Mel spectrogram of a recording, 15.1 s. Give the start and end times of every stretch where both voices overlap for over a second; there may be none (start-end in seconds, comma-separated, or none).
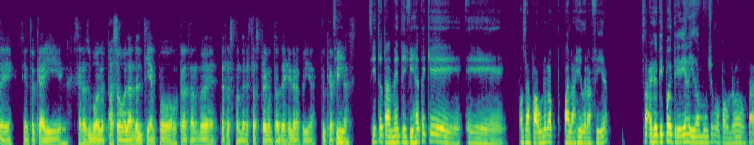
none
